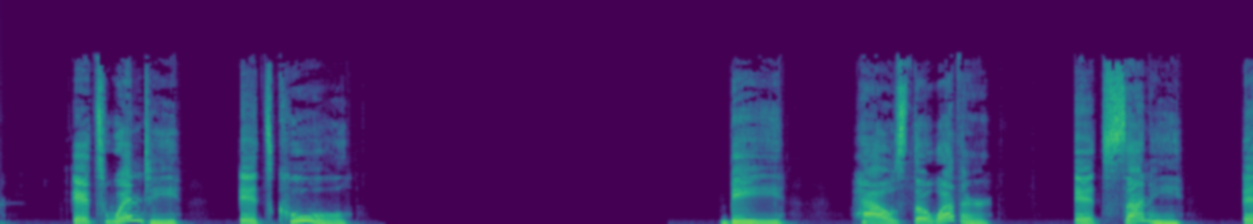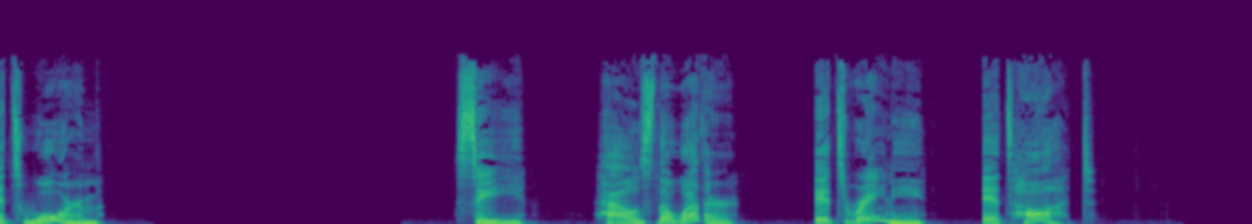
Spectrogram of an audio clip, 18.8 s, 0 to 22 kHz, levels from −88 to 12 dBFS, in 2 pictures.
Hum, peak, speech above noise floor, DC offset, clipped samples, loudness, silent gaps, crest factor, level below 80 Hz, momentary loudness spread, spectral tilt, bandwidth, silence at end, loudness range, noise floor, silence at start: none; 0 dBFS; over 76 dB; under 0.1%; under 0.1%; -15 LUFS; none; 18 dB; -58 dBFS; 9 LU; -4 dB/octave; 17 kHz; 1.2 s; 6 LU; under -90 dBFS; 0.55 s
